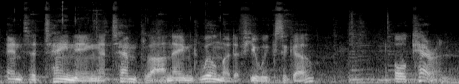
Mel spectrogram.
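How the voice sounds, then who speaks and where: An actor playing a determined adventurer in a video game, questioning people in a direct, stern way. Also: male voice, deep voice, expressive, normal speed. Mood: direct, inquiring. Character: firm, determined male adventurer investigating missing recruits. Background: game music.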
